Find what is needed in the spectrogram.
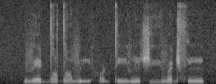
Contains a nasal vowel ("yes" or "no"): yes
